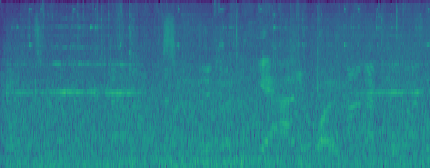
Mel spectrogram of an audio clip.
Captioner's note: brakes squealing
